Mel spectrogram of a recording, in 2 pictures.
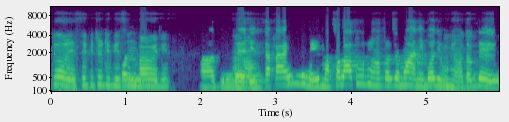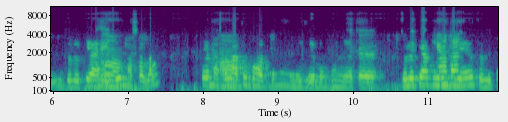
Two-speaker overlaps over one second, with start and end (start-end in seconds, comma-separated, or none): none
